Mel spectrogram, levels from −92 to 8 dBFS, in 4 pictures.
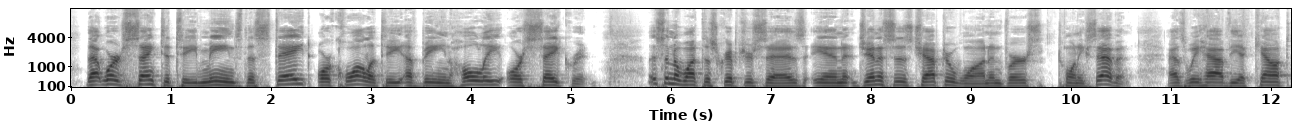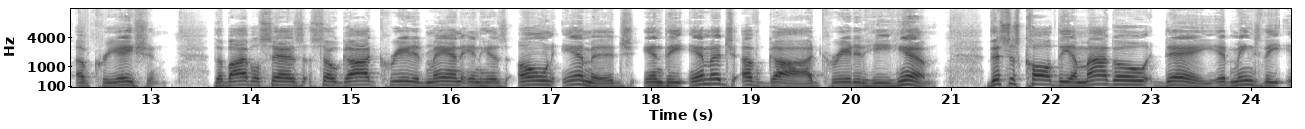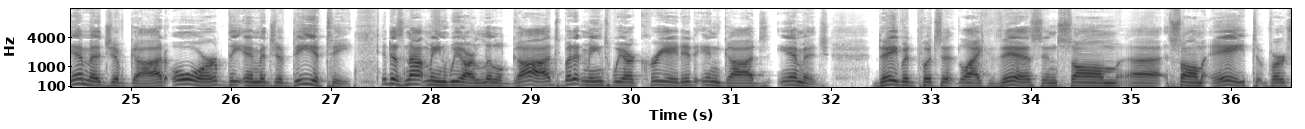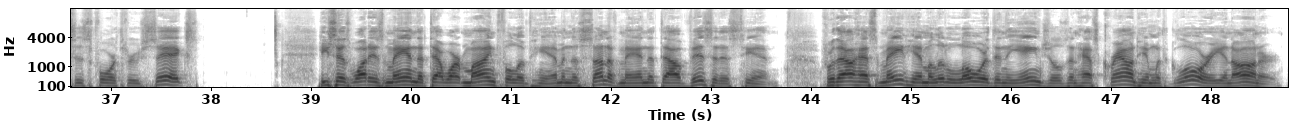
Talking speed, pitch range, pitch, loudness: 170 wpm, 135-165 Hz, 150 Hz, -20 LUFS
